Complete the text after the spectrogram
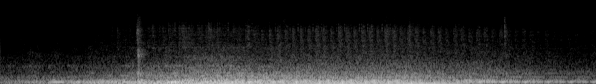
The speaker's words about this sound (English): We are priming it right now. That big diesel, it's 12 cylinder, so it takes a little bit of a prime to prime it up.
